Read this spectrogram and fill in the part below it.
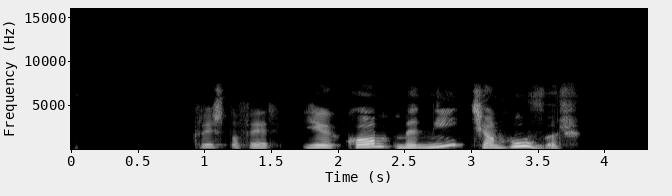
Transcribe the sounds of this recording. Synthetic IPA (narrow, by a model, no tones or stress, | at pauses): kʰɾɪst̪ɔfɛɾ | jɛɣkʰɔːmːɛðniːt̪ʰjawnɦuːvʏ̰ɾ̥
